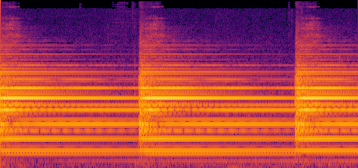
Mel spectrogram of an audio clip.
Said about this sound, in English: So let's ring the bell for Philly Rob's Canadian success.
